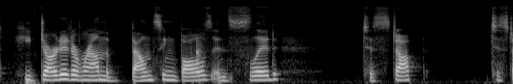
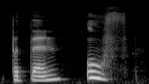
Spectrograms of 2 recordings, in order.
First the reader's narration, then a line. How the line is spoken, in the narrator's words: Sam wheezed as a dodgeball slammed into his stomach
